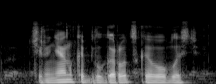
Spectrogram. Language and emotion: Russian, neutral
